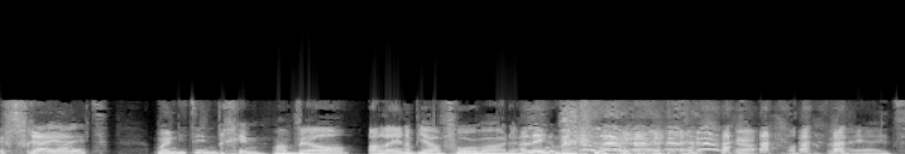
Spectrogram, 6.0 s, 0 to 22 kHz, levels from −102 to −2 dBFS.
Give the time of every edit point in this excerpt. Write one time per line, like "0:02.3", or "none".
none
